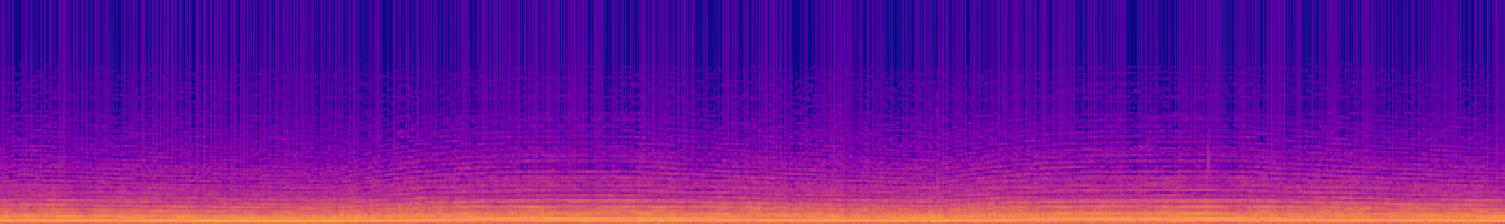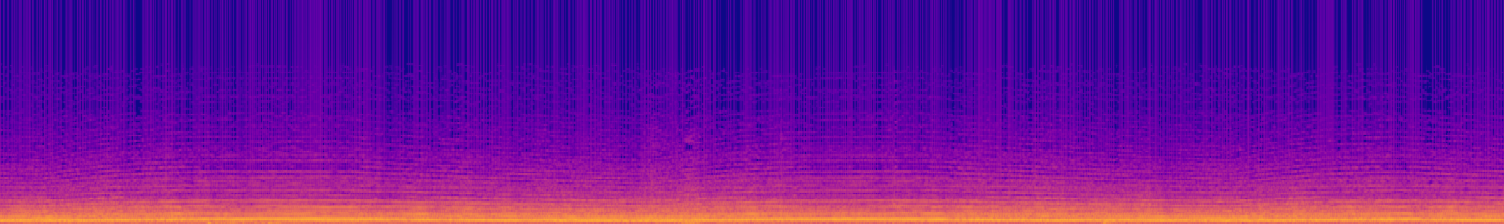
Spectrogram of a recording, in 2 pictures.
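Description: Civil defense siren winding up to pitch and then wailing, its two close tones rising and falling slowly about every six seconds.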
